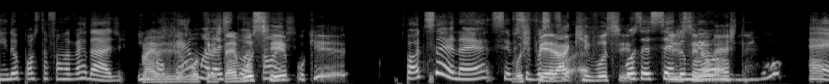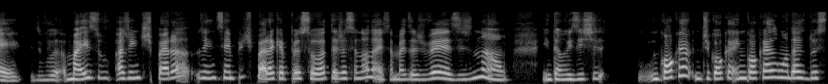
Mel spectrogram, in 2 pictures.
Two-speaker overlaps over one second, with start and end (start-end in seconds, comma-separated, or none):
1.4-3.0, 5.1-7.5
